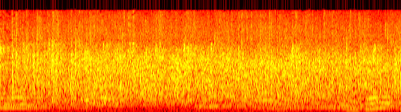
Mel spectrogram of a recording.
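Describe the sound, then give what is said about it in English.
Congregation applauding during a church service: loud, dense clapping that holds steady from start to finish. “Come on, give him a hand clap. Come on. Come on.”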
